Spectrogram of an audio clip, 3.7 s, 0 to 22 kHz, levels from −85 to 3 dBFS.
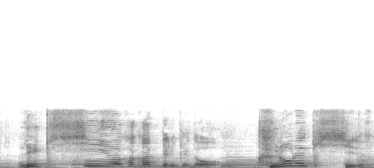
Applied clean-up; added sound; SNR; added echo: none; none; none; reverberation time 0.3 s.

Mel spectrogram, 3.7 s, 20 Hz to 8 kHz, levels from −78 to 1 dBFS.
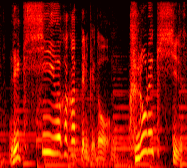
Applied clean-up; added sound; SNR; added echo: none; none; none; none.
